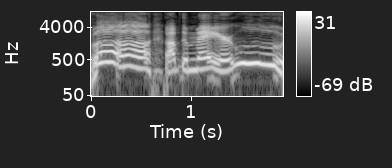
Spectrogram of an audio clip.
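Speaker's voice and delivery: high, loud goofy mayor voice; mock mayor. Mayor clowning to the newcomer, hammed-up high and loud. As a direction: ham up the mayor's silly cheer. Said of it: "she's like".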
